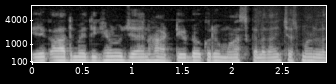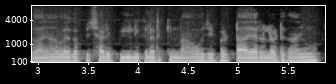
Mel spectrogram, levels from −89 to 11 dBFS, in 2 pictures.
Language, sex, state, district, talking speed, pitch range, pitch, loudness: Hindi, male, Uttarakhand, Tehri Garhwal, 205 wpm, 130-145 Hz, 135 Hz, -17 LUFS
